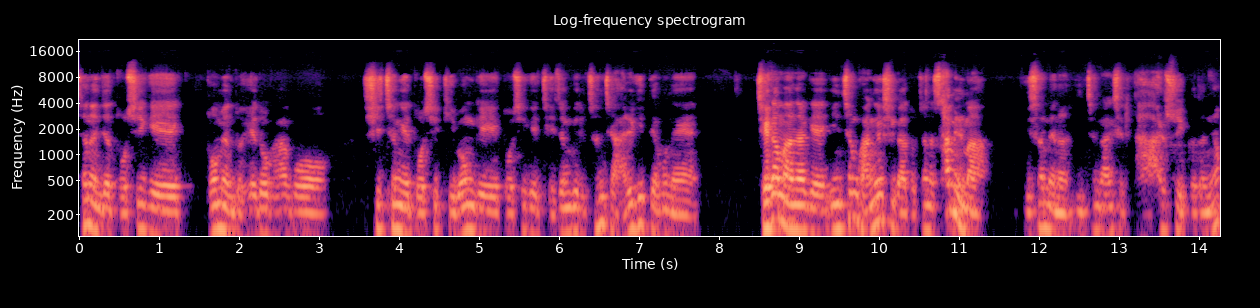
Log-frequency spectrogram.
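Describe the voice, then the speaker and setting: In a Gyeongsang accent, a man speaks at a moderate pace and a medium pitch. His pitch variation is ordinary. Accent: Korean regional dialect (Gyeongsang). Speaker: real estate agent. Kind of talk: informal video lecture. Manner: hesitant with filler sounds.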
